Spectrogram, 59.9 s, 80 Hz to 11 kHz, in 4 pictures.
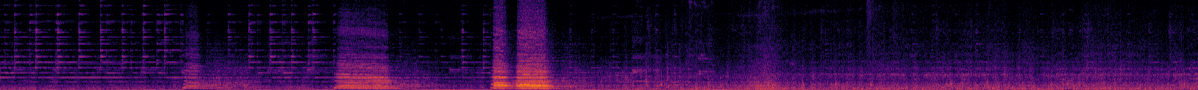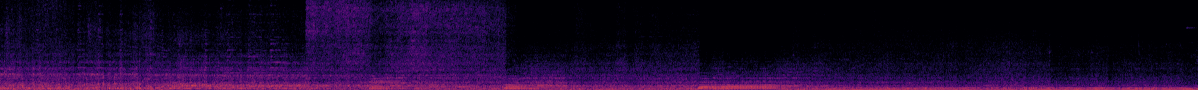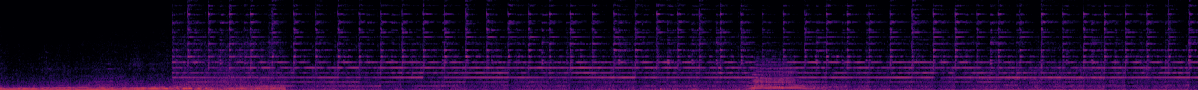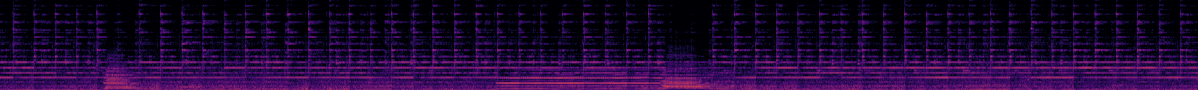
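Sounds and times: diesel locomotive accelerating: 0.0s - 59.9s
train horn: 2.2s - 3.3s, 4.2s - 7.5s, 17.2s - 22.6s, 23.6s - 25.4s, 39.2s - 40.4s, 46.2s - 47.0s, 51.1s - 54.2s
steady high ringing: 32.0s - 59.9s.

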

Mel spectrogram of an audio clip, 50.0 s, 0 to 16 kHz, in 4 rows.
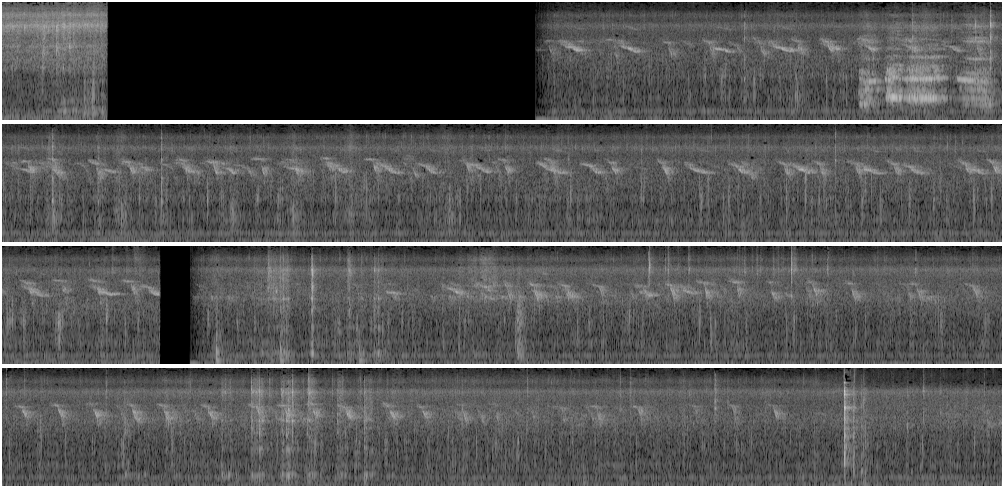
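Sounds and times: rooster crowing: 10.7s - 12.6s.

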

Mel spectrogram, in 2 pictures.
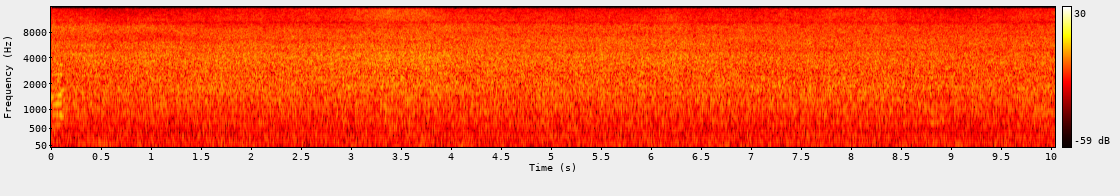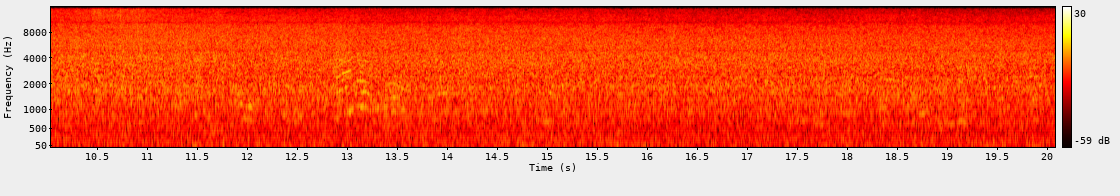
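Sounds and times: waterfall rushing: 0.0s - 20.0s.

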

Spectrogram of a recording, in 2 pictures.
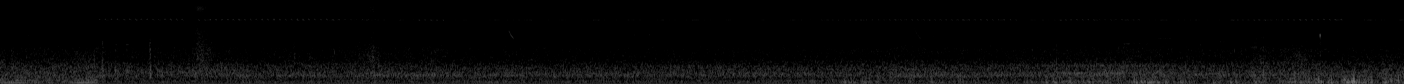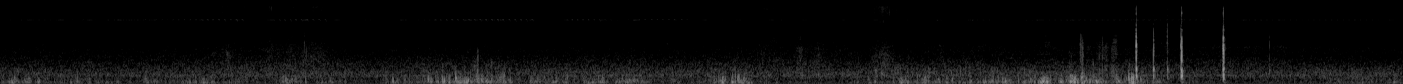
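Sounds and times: faint outdoor ambience: 0.0s - 28.0s
faint clicks: 24.8s - 26.9s.

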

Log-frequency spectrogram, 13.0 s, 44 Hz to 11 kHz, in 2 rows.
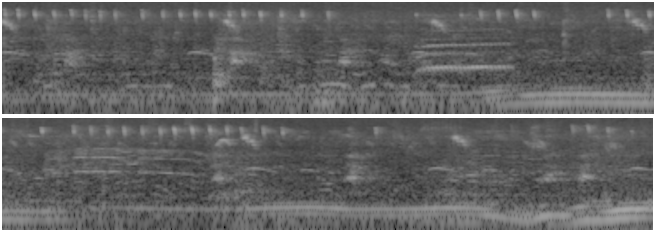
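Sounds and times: birds chirping: 0.0s - 13.0s
rooster crowing: 6.9s - 9.1s.

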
